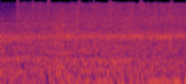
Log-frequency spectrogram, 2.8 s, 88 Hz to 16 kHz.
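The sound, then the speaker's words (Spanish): A steady, loud rumble of heavy truck engines rolling past, a dense continuous roar of a convoy of 200 humanitarian aid trucks moving slowly as they arrive in the north of the Gaza Strip carrying water, food, medicine and shelter equipment during a truce. “El de 200 camiones de ayuda humanitaria llegando al norte de la franja con agua, comida, medicinas y equipo para refugios.”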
